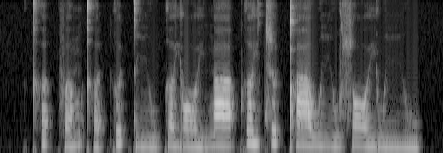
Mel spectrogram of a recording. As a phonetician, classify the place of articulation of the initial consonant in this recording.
velar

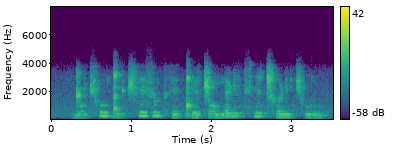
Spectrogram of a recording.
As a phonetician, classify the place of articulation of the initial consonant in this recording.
retroflex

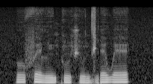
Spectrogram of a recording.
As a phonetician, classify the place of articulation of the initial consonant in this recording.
labial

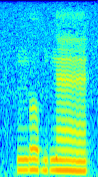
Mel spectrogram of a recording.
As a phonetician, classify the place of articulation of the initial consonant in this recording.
velar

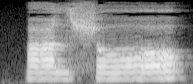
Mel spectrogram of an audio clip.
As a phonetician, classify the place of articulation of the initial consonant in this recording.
alveolar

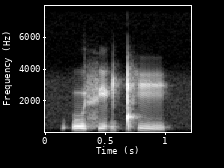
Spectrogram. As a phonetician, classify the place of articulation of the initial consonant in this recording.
glottal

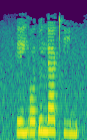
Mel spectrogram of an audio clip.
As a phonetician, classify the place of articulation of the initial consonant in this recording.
palatal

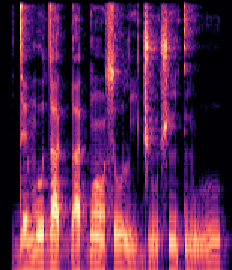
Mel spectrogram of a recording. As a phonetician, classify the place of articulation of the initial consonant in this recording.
alveolar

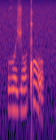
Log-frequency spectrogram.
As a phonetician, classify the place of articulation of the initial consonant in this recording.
uvular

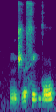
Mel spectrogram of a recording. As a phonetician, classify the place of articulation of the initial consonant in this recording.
alveolar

